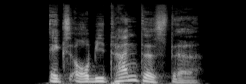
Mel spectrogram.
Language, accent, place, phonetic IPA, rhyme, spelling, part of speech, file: German, Germany, Berlin, [ɛksʔɔʁbiˈtantəstə], -antəstə, exorbitanteste, adjective, De-exorbitanteste.ogg
- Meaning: inflection of exorbitant: 1. strong/mixed nominative/accusative feminine singular superlative degree 2. strong nominative/accusative plural superlative degree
